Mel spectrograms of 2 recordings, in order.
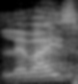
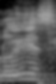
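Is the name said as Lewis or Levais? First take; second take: Levais; Lewis. First: The name is pronounced as Levais. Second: The name is pronounced as Lewis. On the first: The speaker calls it wrong. "लेवाइस नहीं है ये।" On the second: The speaker calls it right. "इसको लुईस ही बोला जाता है।"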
